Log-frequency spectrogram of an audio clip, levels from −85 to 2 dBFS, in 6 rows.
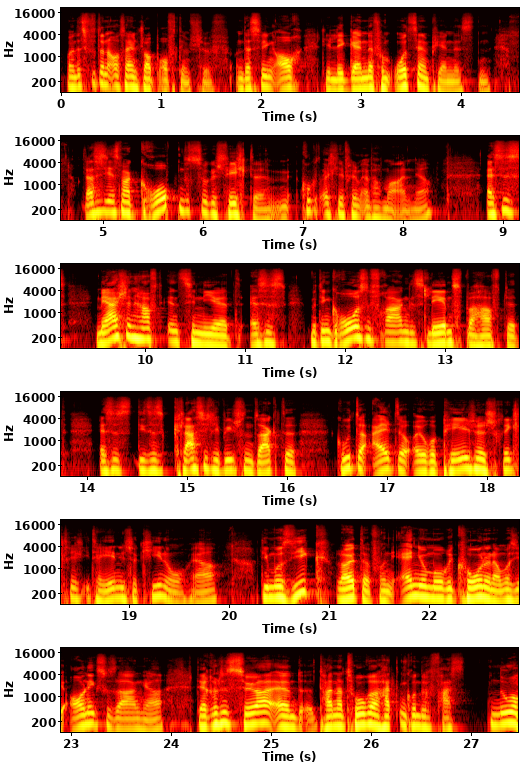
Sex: male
